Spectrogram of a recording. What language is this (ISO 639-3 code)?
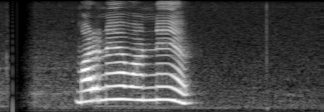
sin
